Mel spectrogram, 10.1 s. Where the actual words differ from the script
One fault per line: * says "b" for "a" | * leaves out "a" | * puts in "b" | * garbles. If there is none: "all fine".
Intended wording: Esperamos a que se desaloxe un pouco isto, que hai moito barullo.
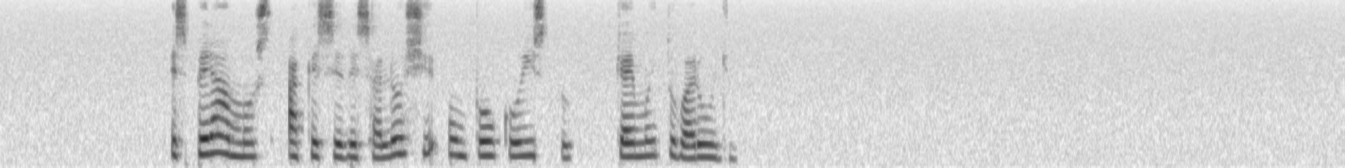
all fine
